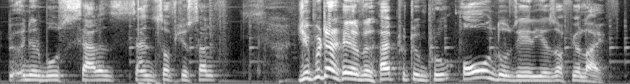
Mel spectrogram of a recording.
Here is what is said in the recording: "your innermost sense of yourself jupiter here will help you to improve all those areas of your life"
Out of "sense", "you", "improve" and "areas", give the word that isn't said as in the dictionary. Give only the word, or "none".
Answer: none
